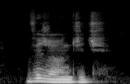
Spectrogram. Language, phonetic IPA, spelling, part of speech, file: Polish, [vɨˈʒɔ̃ɲd͡ʑit͡ɕ], wyrządzić, verb, LL-Q809 (pol)-wyrządzić.wav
